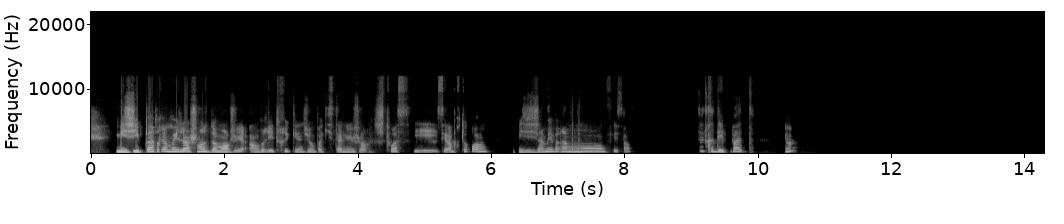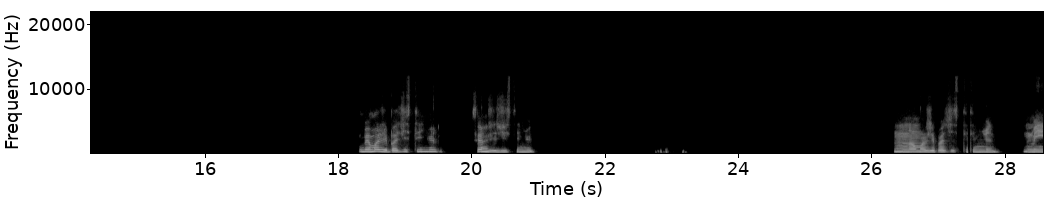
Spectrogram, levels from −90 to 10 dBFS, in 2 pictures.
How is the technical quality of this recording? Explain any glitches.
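The recording has clear technical problems: distortion at the start, two sudden level drops, and two brief repeats later on.

Microphone overload occurs from 0.43 to 1.0 s and again from 1.39 to 1.67 s, with peaks pushed about 3 dB and then about 1 dB past the converter's limit, likely from excessive input gain. The tops of the loudest syllables are sheared off, giving a harsh crackle. A waveform shows flattened peaks, and a spectrogram shows smeared high-frequency energy.

Microphone volume stepped down at 1.02 s, by about 5 dB, and at 2.04 s, by about 6 dB, each following a distorted stretch. The likely cause is call software automatically cutting the device's input level. Speech and background both drop abruptly. The waveform envelope shrinks in a clean step.

Overlapping chunks appear at 7.24 and 27.44 s, where 100 ms of audio plays twice. Each processing block starts before the previous one has finished, so the join repeats a sliver of sound and is heard as a stutter or click. 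The blocks are about 10 s long. A spectrogram shows a duplicated patch with a vertical seam.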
